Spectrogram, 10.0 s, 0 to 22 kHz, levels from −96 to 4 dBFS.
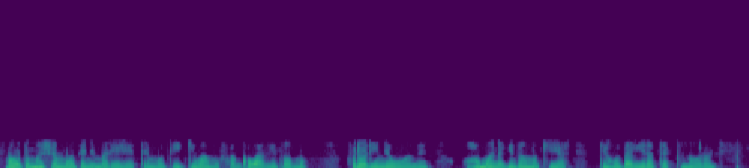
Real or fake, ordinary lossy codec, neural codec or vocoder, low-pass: real; none; none; 3.6 kHz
